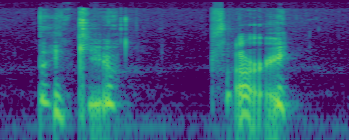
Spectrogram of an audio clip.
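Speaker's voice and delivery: words breathed through laughter. Thanking someone for a compliment, laughing while talking. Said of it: "why are you laughing?".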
